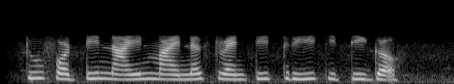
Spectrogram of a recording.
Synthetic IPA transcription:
ʈuːfɔɾʈinainmajnəsʈʋɛ̃ɳʈit̪ʰɾiːkit̪iɡə

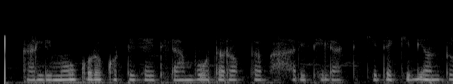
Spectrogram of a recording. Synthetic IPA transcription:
kalimowkɔɽɔkɔʈid͡ʒajt̪ʰilambɔɦut̪ɔɾɔkt̪ɔbahaɾit̪ʰilaʈi̥kid̪ekʰid̪iɔnt̪u

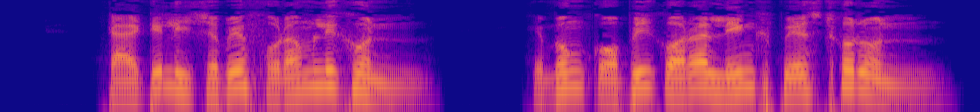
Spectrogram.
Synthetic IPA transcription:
ʈajʈelɦiʃebefoɾamlikʰun | eboŋkɔpikɔɾaliŋkʰpesʈkoɾun

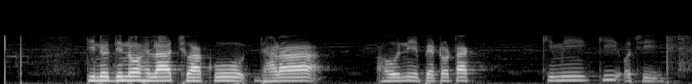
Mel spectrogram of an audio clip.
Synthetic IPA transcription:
t̪inod̪inɔɦelat͡ʃʰuakud͡ʒʱaɽa | ɦɔwnipeʈɔʈa | kimikiɔt͡ʃʰi

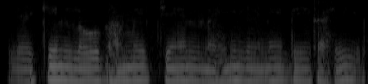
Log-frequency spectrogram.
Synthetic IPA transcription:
leːkɪnloːɡɦəmẽt͡ʃeːnːəɦĩleːned̪eɾəɦe

